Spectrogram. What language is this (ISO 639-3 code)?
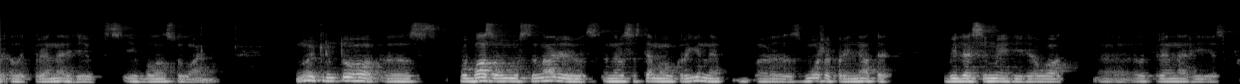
ukr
